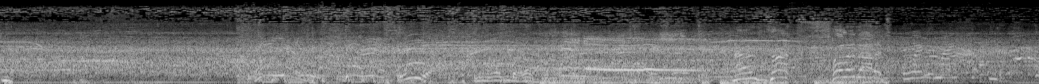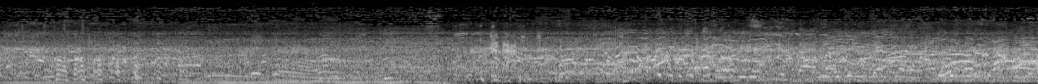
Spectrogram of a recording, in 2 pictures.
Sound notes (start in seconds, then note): 15.6 laughing; 16.7 Laughing at Foreman Mustache Pig; 17.7 🔊gruffing tuneless happily and shaking her cute butt🍑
